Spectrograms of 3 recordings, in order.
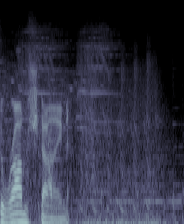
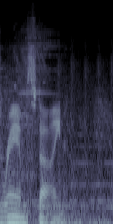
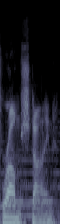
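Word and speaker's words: Rammstein: Metal oh are you familiar with the band romstein romstein no I am not you might know them as Ramstein um but the proper pronunciation CU they are German is Ramstein um popular indust German industrial metal Act uh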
